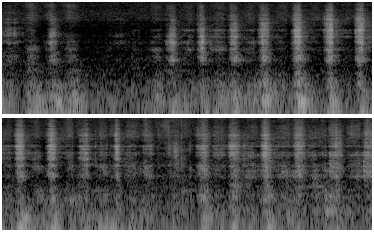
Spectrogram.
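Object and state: Kinetic sand being cut and scraped.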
